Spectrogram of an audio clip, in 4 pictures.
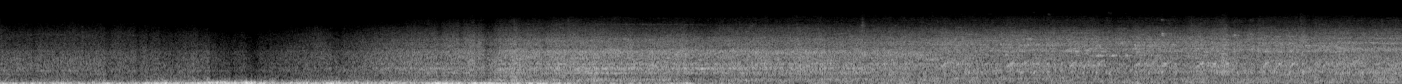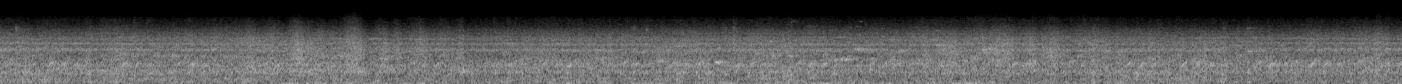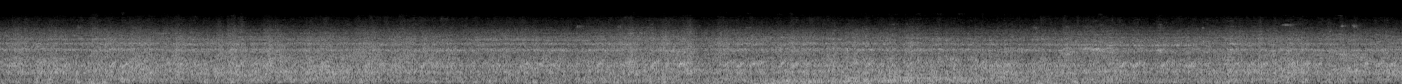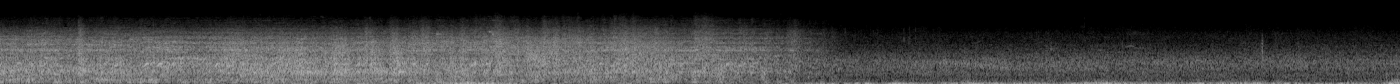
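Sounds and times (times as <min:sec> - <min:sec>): train wheels clattering over rail joints: 0:07.4 - 0:50.4.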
